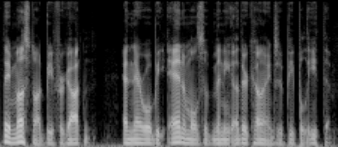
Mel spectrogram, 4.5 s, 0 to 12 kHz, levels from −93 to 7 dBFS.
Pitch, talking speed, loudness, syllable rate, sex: 90 Hz, 240 wpm, -20 LUFS, 6.4 syllables/s, male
